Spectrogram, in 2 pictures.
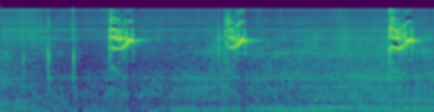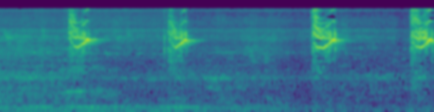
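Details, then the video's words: A brown-throated sunbird (kolibri kelapa), outside its cage, sings sharp, high, sweeping chirps roughly once a second over a faint low rumble. "KORLAP (Kolibri kelapa)Manggar gacor"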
